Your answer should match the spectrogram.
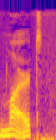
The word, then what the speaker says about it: Marthe: of you and Mart, and she has an unusual spelling of her name, so it's pronounced like Mart. – Yes. – But it's spelled M-A-R-T-H-E.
